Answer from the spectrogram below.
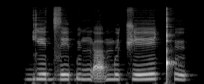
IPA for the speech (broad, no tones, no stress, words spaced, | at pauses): ɡʲe d͡zeɓʏŋa̰ møt͡ʃeːǃʰʏ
